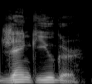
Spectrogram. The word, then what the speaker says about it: Cenk Uygur: But how do you say biggest online news network in the world, Cenk Uygur.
